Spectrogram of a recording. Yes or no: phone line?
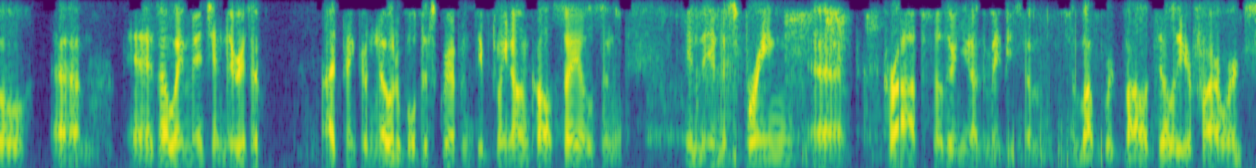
yes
